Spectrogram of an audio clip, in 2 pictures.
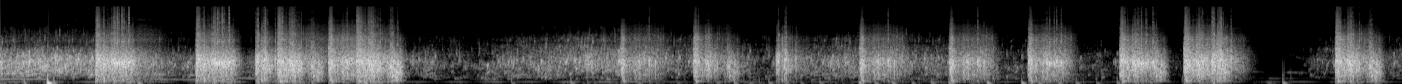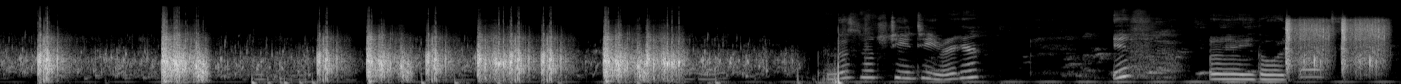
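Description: Blocks are placed with short, soft thuds, one after another.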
